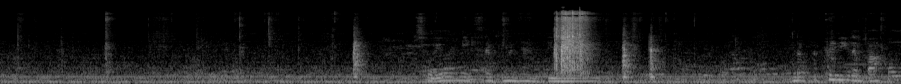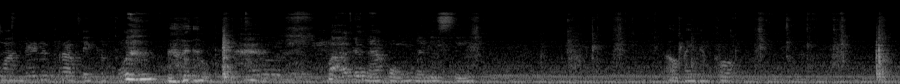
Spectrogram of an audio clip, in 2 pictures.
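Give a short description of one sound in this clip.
Cards shuffle and flick in a woman's hands.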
